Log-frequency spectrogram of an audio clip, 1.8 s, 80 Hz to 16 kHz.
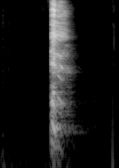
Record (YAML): cough_length: 1.8 s
cough_amplitude: 14539
cough_signal_mean_std_ratio: 0.26
survey_phase: alpha (2021-03-01 to 2021-08-12)
age: 18-44
gender: Female
wearing_mask: 'No'
symptom_cough_any: true
symptom_fatigue: true
symptom_fever_high_temperature: true
symptom_headache: true
symptom_change_to_sense_of_smell_or_taste: true
symptom_onset: 4 days
smoker_status: Ex-smoker
respiratory_condition_asthma: false
respiratory_condition_other: false
recruitment_source: Test and Trace
submission_delay: 2 days
covid_test_result: Positive
covid_test_method: RT-qPCR
covid_ct_value: 15.4
covid_ct_gene: ORF1ab gene
covid_ct_mean: 15.9
covid_viral_load: 6300000 copies/ml
covid_viral_load_category: High viral load (>1M copies/ml)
